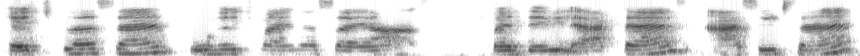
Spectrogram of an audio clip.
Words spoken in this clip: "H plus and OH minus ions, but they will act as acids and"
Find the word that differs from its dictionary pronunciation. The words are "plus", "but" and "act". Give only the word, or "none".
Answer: none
